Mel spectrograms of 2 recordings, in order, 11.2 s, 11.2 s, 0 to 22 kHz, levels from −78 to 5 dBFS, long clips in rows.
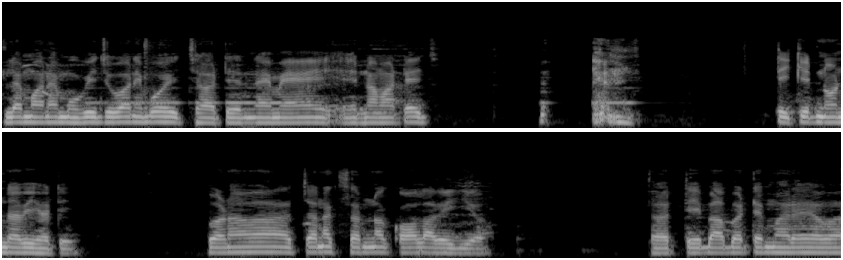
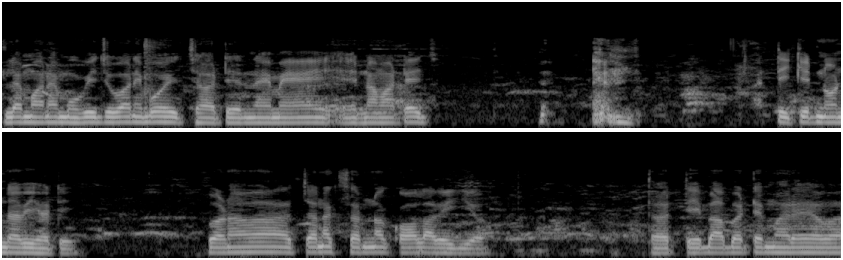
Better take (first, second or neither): second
